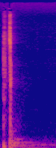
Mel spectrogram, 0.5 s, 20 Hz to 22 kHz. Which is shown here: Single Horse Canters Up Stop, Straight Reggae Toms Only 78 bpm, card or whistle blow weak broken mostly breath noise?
card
